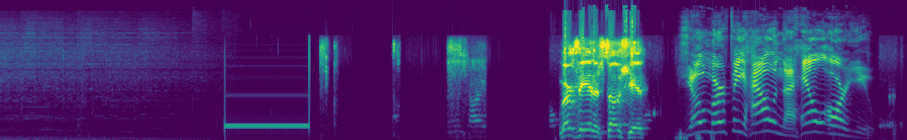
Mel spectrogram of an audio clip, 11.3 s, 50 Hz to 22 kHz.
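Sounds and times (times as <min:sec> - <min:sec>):
ringback tone on an outgoing phone call: 0:02.8 - 0:03.9
speech: 0:05.9 - 0:06.2, 0:06.9 - 0:11.3
short bursts of voice: 0:08.5 - 0:11.0.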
